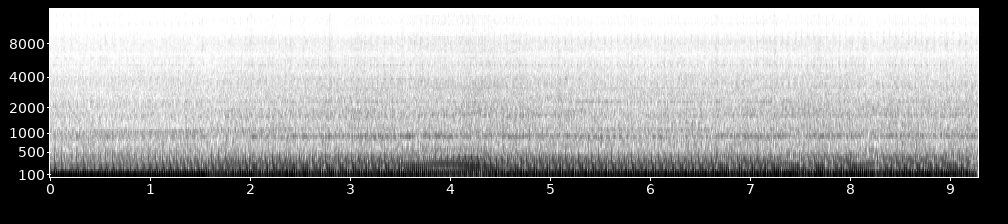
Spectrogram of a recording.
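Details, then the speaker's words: Misfiring engine at idle, uneven lumpy beat over deep hum; ignition checked and coil replaced, misfire blamed on coolant-fouled spark plug; misfire from fouled plug, not ignition. "Um, and of course, you can hear that misfire, and that is not caused by ignition. That's caused by a foul plug"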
